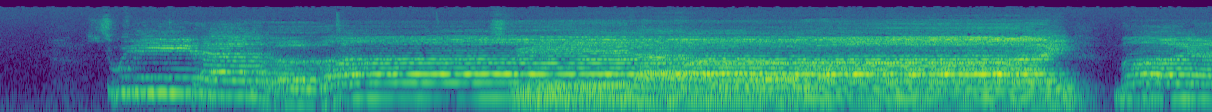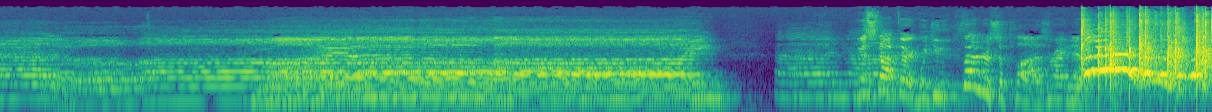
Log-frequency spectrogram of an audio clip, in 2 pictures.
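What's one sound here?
A young man sings loudly and with feeling in an echoing room.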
